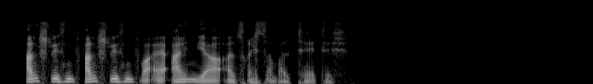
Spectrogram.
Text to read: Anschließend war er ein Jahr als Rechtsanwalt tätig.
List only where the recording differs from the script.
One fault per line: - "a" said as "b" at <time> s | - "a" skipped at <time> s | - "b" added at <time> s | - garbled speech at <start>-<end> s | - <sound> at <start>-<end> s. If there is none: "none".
- "anschließend" added at 0.8 s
